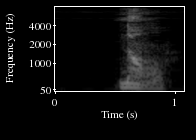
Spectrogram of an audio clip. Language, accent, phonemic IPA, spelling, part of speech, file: English, Australia, /nɔŋ/, nong, noun, En-au-nong.ogg
- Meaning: An idiot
